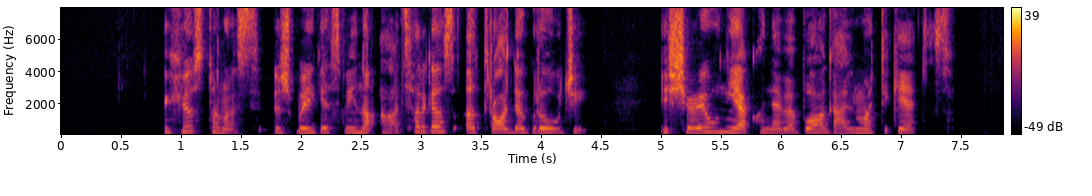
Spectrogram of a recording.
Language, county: Lithuanian, Kaunas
